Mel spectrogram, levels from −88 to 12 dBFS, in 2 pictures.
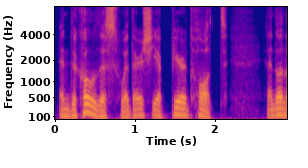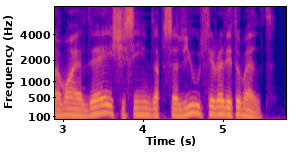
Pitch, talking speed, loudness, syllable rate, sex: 120 Hz, 185 wpm, -18 LUFS, 5.5 syllables/s, male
